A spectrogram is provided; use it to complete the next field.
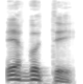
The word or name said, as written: ergoter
